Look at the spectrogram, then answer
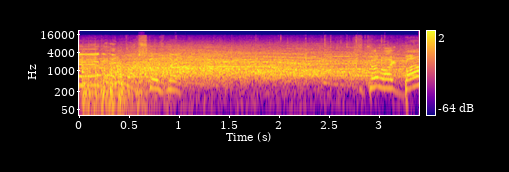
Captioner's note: crowd chattering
